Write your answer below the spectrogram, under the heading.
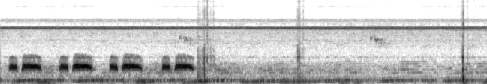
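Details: Spotted dove (terkukur) used as a lure bird for trapping near Liwa, West Lampung, Indonesia, in a fighting test: four paired coos, a short note then a longer, rougher coo, over four seconds, then quiet with sharp clicks, steady high whine, low hum.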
